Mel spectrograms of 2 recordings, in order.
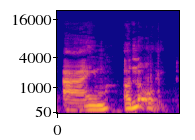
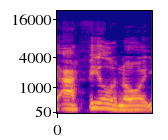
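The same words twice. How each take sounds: First: Annoyed. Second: Said in the usual way. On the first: Shown as a demonstration. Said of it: "You say". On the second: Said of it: "you don't say".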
